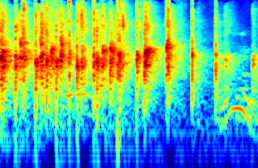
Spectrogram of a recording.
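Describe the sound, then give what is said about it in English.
A small crowd claps in a quick, scattered burst of applause for a woman who volunteered and is coming up. The sharp hand claps are steady, with a faint voice rising briefly near the end. “Give her a round of applause, ladies and gentlemen.”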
